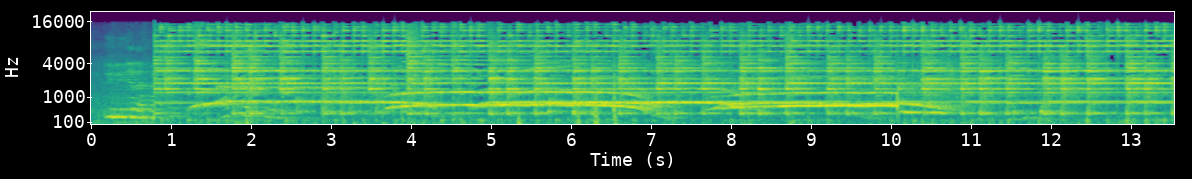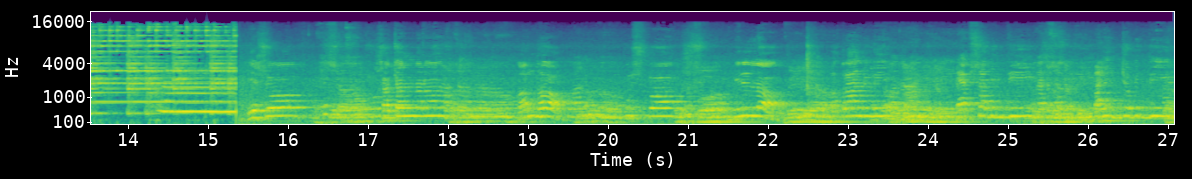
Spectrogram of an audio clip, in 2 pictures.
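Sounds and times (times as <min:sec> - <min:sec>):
hand bell ringing rapidly: 0:00.8 - 0:15.4
long sliding tones: 0:00.8 - 0:15.4.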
